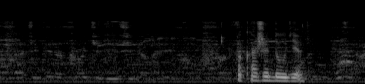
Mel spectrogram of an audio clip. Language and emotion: Russian, neutral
